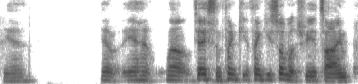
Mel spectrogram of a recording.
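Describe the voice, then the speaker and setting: A British man hosting a podcast interview, asking long, halting questions full of stammers and fillers. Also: a little high, a bit bright. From United Kingdom. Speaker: podcast host.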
